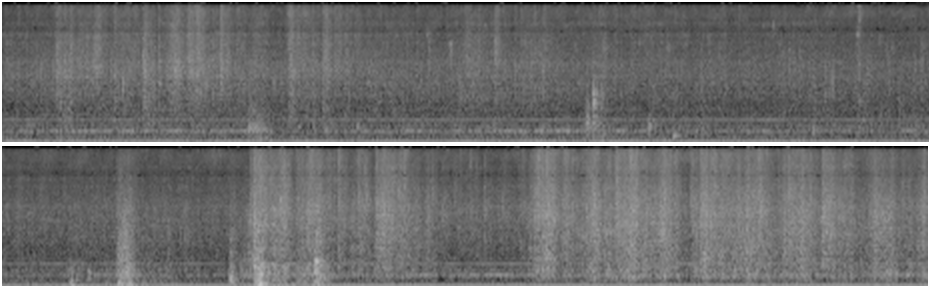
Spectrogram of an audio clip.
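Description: Spring onions sizzle in hot oil in a home kitchen, a steady soft frying hiss with a low hum beneath, swelling louder near the end with a few clinks of a utensil.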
